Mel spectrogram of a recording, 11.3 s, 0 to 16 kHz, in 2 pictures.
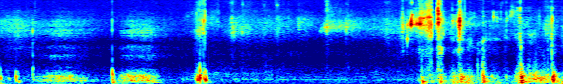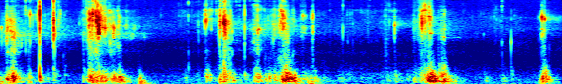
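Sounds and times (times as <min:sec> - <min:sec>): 
wet sticky slime squishing and squelching: 0:04.1 - 0:11.2.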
